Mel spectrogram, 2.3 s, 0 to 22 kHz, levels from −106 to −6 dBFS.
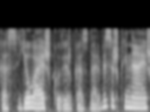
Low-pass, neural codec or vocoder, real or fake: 7.2 kHz; none; real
